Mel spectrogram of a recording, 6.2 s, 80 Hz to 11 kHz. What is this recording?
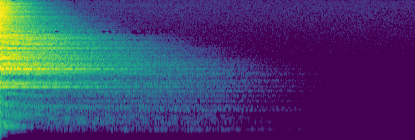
Ottaviano22RideCymbal2500gBell
Ottaviano ride cymbal sampled using stereo PZM overhead mics. The bow and wash samples are meant to be layered to provide different velocity strokes.
cymbal, drums, stereo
